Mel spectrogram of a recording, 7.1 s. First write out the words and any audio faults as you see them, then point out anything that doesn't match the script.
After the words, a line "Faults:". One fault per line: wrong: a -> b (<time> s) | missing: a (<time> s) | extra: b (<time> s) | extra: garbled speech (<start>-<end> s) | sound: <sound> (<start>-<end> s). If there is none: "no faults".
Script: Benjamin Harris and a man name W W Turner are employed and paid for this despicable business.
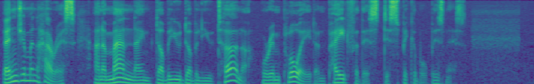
Benjamin Harris and a man named W W Turner were employed and paid for this despicable business.
Faults:
wrong: name -> named (1.8 s)
wrong: are -> were (3.5 s)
